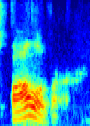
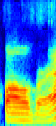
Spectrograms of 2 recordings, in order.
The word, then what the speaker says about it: Bolivar: You go, no, it's Bolivar. And it definitely is down here. I live on South Bolivar Avenue, and I'm in Bolivar County, and that is the way it's pronounced in the Mississippi Delta.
